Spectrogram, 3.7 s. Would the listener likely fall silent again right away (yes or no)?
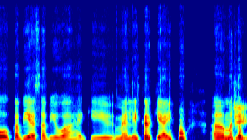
yes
